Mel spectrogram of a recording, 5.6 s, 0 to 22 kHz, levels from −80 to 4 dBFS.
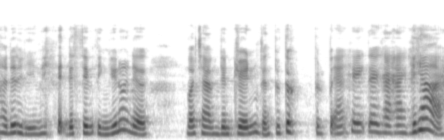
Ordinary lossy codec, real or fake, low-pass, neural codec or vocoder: none; fake; none; autoencoder, 22.05 kHz, a latent of 192 numbers a frame, VITS, trained on one speaker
